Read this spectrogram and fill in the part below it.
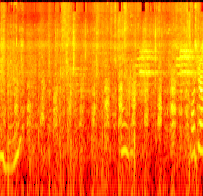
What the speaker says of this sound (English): And I hear the dog heavy breathing.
